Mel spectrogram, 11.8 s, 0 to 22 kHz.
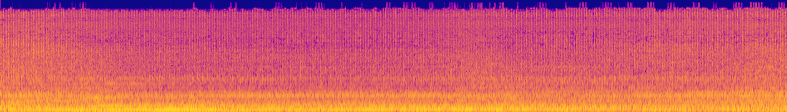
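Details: Peugeot/Citroën eHDi 112 diesel idling steadily with a low drone and a faint irregular ticking on top; owner unsure whether the engine noise is normal.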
